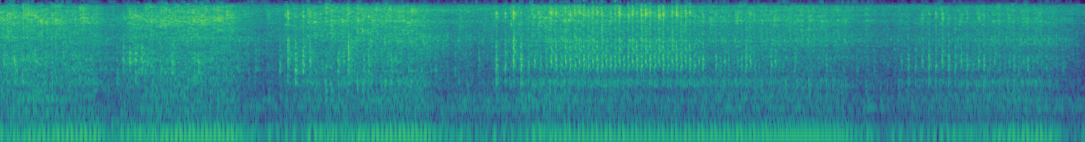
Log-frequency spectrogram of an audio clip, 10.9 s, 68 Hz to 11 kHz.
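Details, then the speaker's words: 1964 Chevy Corvair, first start, running only on starter fluid with the exhaust fallen off: rough, loud running with uneven heavy knocking over a deep exhaust roar, misfiring in spots; hard knock, cause not yet known. "so there it was running but it was running completely off starter fluid and it didn't sound really good as you could hear it was knocking pretty hard"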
